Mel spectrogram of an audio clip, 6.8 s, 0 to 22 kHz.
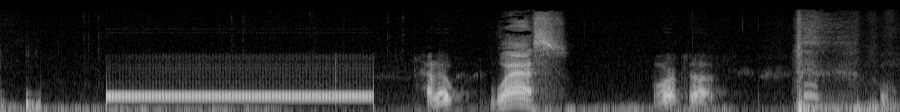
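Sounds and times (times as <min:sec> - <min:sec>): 
telephone dial tone: 0:00.8 - 0:02.8
speech: 0:03.2 - 0:04.3, 0:04.9 - 0:05.4, 0:06.0 - 0:06.7
laughter: 0:05.7 - 0:06.7.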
